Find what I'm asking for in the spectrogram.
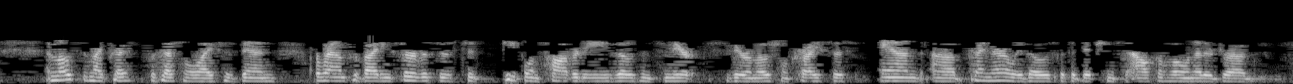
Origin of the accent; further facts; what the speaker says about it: Oregon, United States; I grew up in Clackamas County, and I was raised by a Christian Science mother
